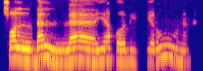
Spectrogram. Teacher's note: Kayak dan solda ini panjangnya kalau di akhir aja ya. Kalau dilanjut, tanwin bertemu lam berarti idgham bila gunah ya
